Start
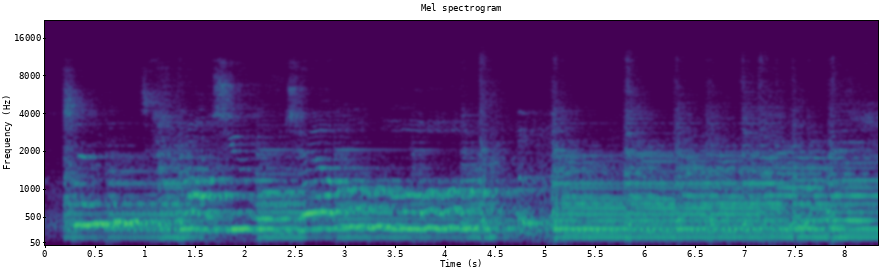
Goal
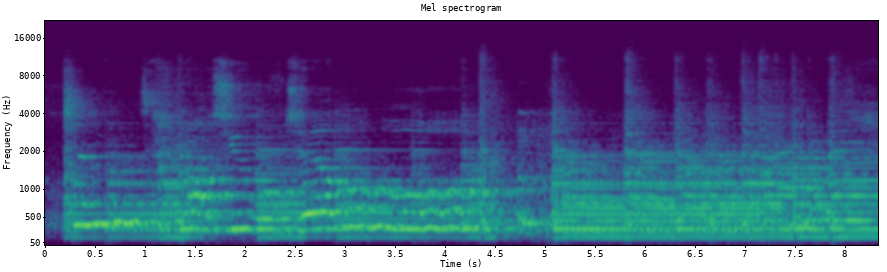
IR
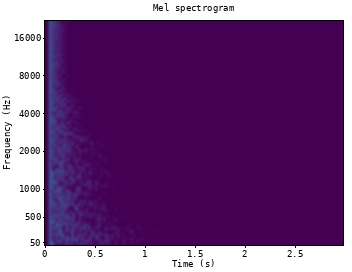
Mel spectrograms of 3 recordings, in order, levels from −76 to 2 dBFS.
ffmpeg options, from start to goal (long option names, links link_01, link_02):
-af "highpass=frequency=240:poles=1,volume=7.5dB"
